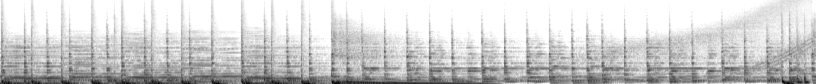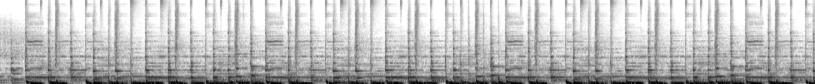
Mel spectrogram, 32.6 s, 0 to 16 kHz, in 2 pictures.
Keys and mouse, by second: 0.2 click, 1.2 middle drag, 1.6 middle drag, 1.8-2.6 drag, 2.8-3.5 drag, 3.7 middle click, 4.7 middle click, 5.0-6.6 drag, 7.2-7.8 middle drag, 7.8-8.5 drag, 9.7 click, 11.0-12.4 drag, 13.5-14.6 middle drag, 14.7-15.1 middle drag, 15.1-15.9 drag, 16.7 click, 17.2 m, 17.5 m, 18.0 m, 18.3 m, 19.0 middle click, 20.3-20.7 middle drag, 20.7 click, 21.2 middle click, 21.7 click, 22.1 middle click, 22.4 click, 22.6 shift+a, 24.3 click, 24.5 shift+a, 26.3 middle click, 26.6 drag, 27.4 click, 28.8 click, 29.4 click, 30.9 middle click, 31.4 click, 32.2 middle click, 32.4 ctrl+shift+click.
